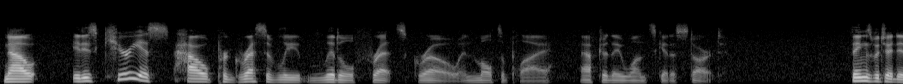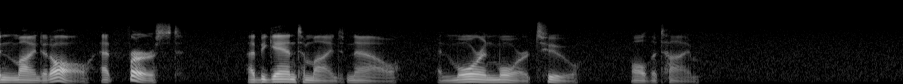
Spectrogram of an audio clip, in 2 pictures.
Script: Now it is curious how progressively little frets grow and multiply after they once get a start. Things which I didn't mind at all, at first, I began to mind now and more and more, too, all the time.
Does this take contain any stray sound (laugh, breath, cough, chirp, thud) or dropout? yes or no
no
